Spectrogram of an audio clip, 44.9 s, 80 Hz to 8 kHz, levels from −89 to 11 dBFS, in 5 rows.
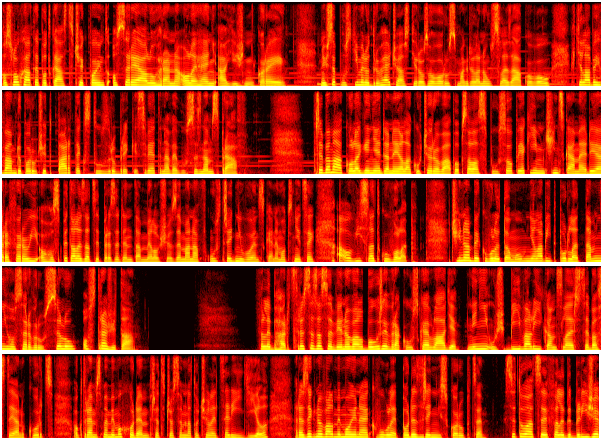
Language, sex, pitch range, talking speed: Czech, female, 175-220 Hz, 140 wpm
